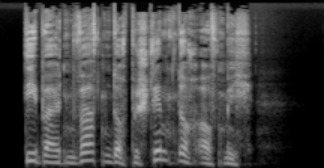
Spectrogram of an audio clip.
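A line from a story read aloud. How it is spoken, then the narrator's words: Stammering. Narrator (German): stammelte sie schließlich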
